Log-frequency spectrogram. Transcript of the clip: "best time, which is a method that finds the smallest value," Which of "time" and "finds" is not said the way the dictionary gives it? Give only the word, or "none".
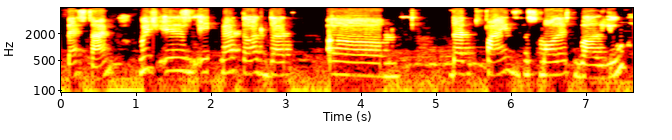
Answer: none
